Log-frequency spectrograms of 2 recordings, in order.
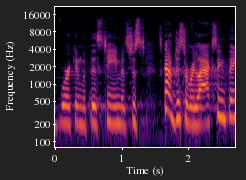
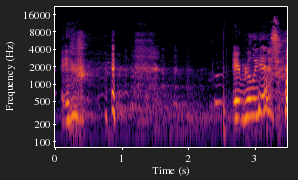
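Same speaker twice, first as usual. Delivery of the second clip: amused, laugh bubbling over the words; 7 semitones higher, 3 dB louder than usual. Real, not acted. Speaker amused telling an audience about ladies aerobics, laughing. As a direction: talk through real giggles, higher pitched.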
